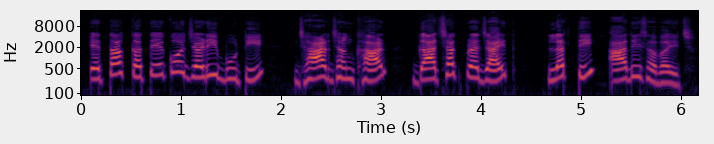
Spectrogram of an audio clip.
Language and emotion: Maithili, neutral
